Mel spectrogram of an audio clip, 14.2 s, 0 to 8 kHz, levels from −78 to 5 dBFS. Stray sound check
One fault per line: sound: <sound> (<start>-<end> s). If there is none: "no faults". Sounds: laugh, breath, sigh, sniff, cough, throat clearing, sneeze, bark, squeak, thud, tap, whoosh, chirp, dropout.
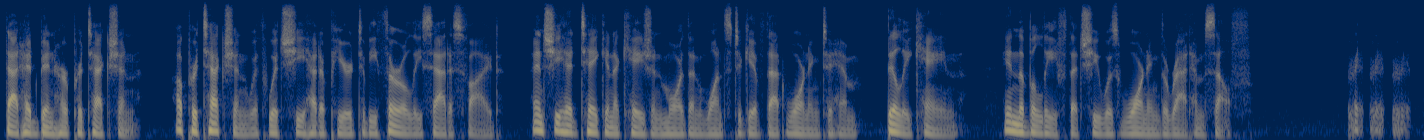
sound: laugh (13.5-14.1 s)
